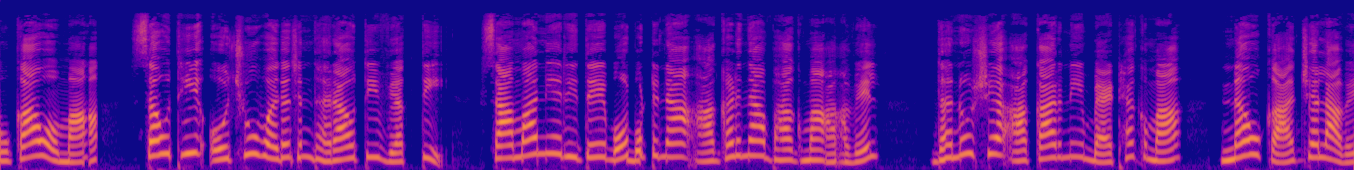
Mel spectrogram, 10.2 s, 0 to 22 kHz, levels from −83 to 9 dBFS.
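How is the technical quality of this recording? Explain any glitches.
The speech is marred by four brief frames out of order glitches. At 0.62 to 0.73, 2.11 to 2.26, 4.60 to 4.81 and 6.19 to 6.34 s, two adjacent blocks of 48, 72, 96 and 72 ms play swapped. Each sounds like a garbled flutter. No time is lost.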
